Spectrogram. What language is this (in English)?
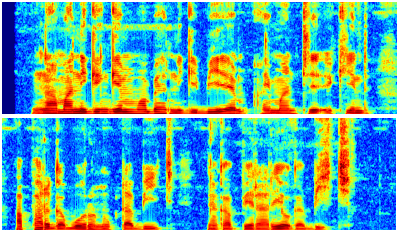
Luo (Kenya and Tanzania)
